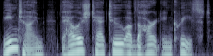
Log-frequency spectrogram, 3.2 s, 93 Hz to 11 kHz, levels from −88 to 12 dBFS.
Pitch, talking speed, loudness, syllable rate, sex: 115 Hz, 150 wpm, -18 LUFS, 5.0 syllables/s, male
